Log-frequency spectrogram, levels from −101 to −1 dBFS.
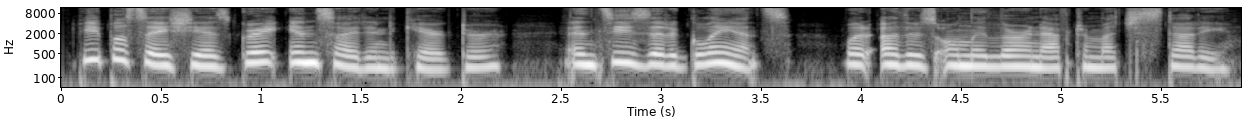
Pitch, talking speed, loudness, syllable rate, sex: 230 Hz, 205 wpm, -17 LUFS, 5.9 syllables/s, female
